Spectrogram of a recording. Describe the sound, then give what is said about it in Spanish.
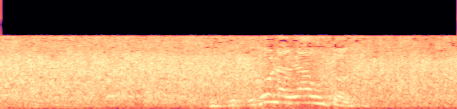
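Steady, dense applause congratulating the people behind the kiosk El OVNI fills the whole stretch at a loud, even level, with a brief voice rising over the clapping partway through. “Con el OVNI lo felicito, merece un aplauso.”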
